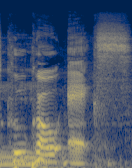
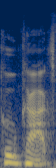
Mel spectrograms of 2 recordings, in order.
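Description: First: The X is said as a separate letter. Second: The X is merged into one word. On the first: The speaker calls it right. "It's Kuko X" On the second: The speaker calls it wrong. "Taz like to call it Kukox, but that's not how you pronounce it"

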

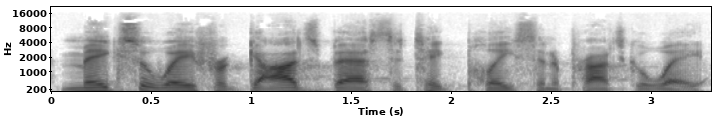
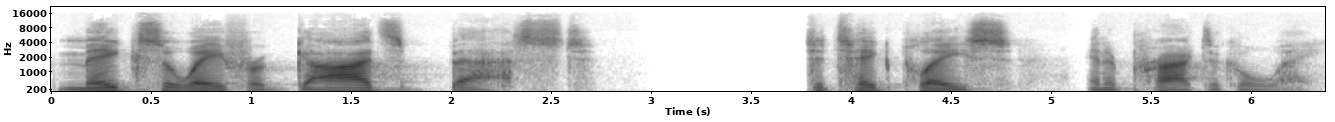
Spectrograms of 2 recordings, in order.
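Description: First: The sentence is read at a normal pace. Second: The sentence is read very slowly.

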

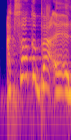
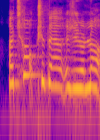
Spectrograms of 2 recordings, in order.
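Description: First: It is spoken in an imitation Cockney accent. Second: It is spoken in a posh upper-class accent. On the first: "what an American thinks a Cockney accent sounds like" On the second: "let's make her posh"

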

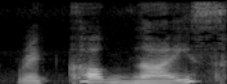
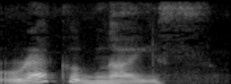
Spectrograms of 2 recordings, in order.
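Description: First: It is said with Indian or Nigerian stress. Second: It is said with standard English stress. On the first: "the Indians and Nigerians say recognize" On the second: "for recognize"

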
